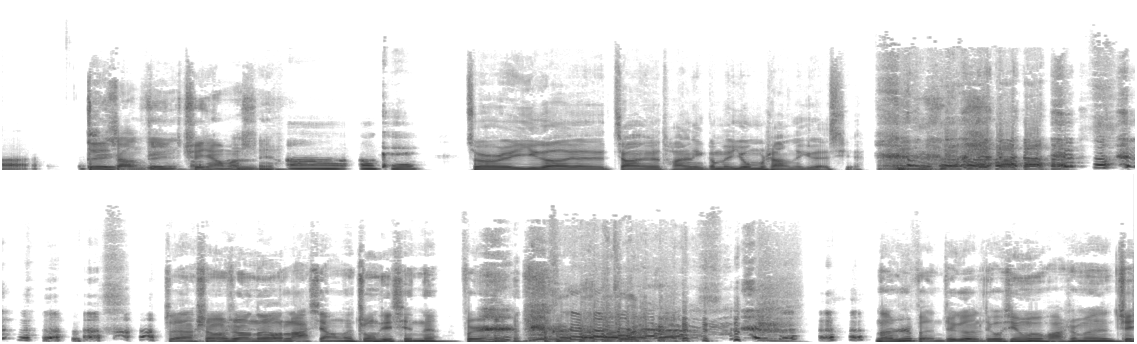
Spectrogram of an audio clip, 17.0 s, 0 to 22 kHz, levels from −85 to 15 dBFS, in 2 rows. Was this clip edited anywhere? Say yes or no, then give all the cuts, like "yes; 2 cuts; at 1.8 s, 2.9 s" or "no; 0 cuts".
no; 0 cuts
